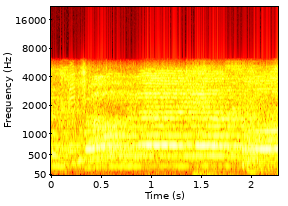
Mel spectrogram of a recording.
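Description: Nasheed singing: a voice holds one long, steady note after a short melodic turn at the start.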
